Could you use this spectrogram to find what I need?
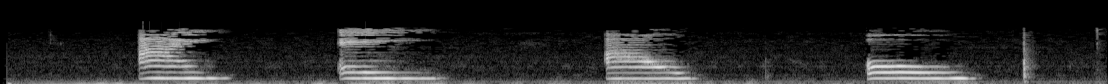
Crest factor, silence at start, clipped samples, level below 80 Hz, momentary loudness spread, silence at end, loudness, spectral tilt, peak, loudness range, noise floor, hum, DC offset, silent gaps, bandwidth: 14 dB; 0.05 s; under 0.1%; -36 dBFS; 18 LU; 0.75 s; -11 LUFS; -7 dB/octave; 0 dBFS; 5 LU; -42 dBFS; none; under 0.1%; none; 5.8 kHz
